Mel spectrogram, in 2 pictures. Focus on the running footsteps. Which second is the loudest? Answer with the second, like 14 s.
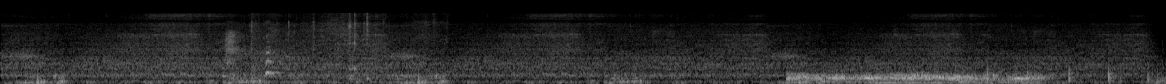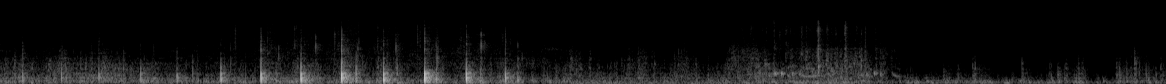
15 s.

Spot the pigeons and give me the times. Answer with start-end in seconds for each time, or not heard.
2.5-4.5, 7.8-10.6, 19.0-20.6.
